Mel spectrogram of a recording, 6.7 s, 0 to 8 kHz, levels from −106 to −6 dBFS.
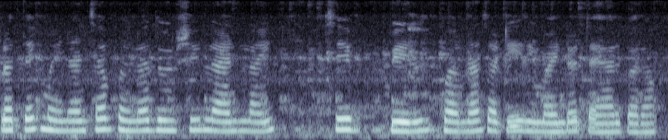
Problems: none marked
